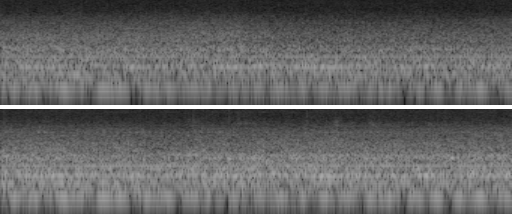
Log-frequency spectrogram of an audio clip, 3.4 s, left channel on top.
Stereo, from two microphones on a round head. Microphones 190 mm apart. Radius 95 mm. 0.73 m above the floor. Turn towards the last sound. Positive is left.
No sound to turn to.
